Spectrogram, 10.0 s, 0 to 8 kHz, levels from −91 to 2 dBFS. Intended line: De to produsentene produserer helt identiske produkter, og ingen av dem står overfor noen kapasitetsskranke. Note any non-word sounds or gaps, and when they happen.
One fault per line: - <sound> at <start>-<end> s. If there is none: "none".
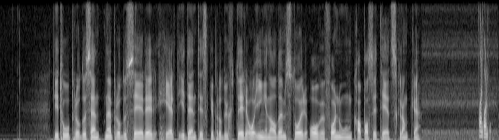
- chirp at 9.6-9.8 s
